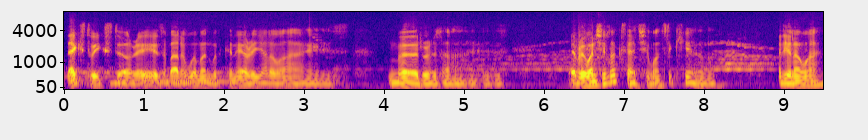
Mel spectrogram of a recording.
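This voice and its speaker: Macabre, sardonic radio horror host, low voice, swooping intonation, old-time broadcast. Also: male voice, lively intonation, a bit bright. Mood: sinister playfulness. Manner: sardonic, chuckling, drawn-out sinister delivery. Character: ghoulish, gleeful male horror host cracking macabre puns. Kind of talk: 1940s radio acting. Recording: vintage radio broadcast with music.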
